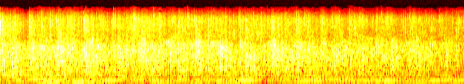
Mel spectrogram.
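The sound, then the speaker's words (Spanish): A church audience applauds the Lord, clapping steadily and loudly for several seconds, a dense, continuous wash of many hands with a faint low hum underneath and no one speaking. “Apláudele fuertemente al Señor, porque ese aplauso es para Él.”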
